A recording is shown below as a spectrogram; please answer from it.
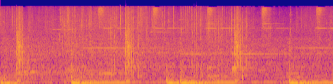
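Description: Background music with a slow, steady beat, over the cracking and crunching of cardboard being knocked down and crushed under a road roller's drum.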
